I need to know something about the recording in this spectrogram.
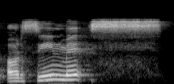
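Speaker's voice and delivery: س held as a long slow hiss; slow hiss demo. Shown as a demonstration. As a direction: stretch the س slowly. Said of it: "اس طریقے سے آواز".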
